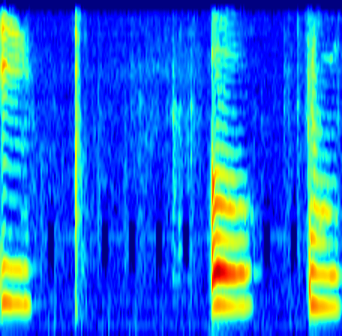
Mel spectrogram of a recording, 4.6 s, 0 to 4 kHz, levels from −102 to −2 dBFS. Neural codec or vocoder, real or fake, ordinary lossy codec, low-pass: autoencoder, 48 kHz, 128 numbers a frame, DAC-VAE, trained on Japanese speech; fake; none; 3.6 kHz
